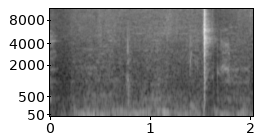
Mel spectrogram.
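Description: A single sharp click about one and a half seconds in, over low room noise.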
